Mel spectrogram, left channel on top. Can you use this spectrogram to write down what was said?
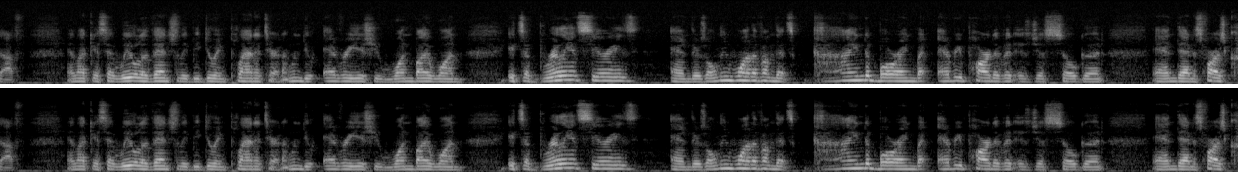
And like I said, we will eventually be doing Planetary. I'm going to do every issue one by one. It's a brilliant series, and there's only one of them that's kind of boring, but every part of it is just so good. And then as far as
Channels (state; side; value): noise; left; hiss, 26 dB below the sound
